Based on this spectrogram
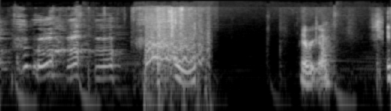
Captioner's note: record scratch; crying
